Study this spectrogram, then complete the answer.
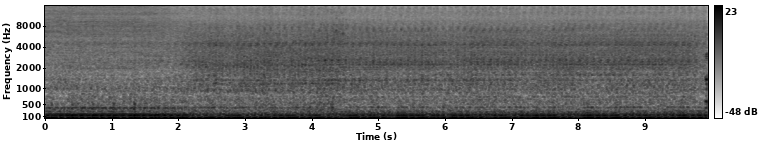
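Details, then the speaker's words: Nova on new 3-inch exhaust, idling about 1000 RPM, running very rich, warming up; deep slightly lumpy idle with occasional popping misfire and noisy head, but no exhaust blow, hiss or leak. "Doesn't appear to be blowing anywhere, which is always a good sign."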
